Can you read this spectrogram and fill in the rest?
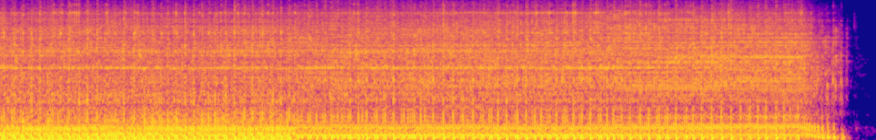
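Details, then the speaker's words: Repaired chainsaw started cold, running without its air filter: it settles into a steady, even two-stroke idle with no stalling or hunting, though it is smoky; the idle problem is fixed. "So I won't run it long because it gets so smoky again. But as you saw now I have idle just as I said."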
